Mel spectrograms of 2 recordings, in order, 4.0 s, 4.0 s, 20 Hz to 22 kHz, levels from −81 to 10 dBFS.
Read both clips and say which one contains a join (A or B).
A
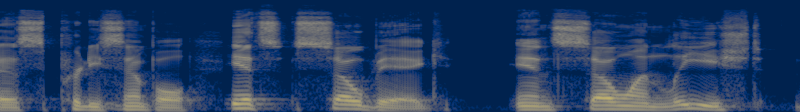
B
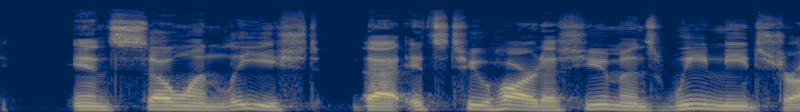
A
